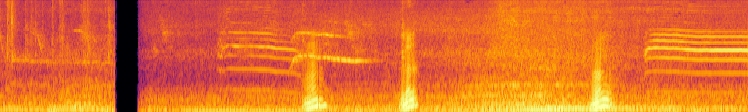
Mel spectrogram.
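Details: A black cat lying on its owner's belly gives a few short, rising meows about a second apart. A woman speaks Vietnamese in the background, with a steady low hum throughout.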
